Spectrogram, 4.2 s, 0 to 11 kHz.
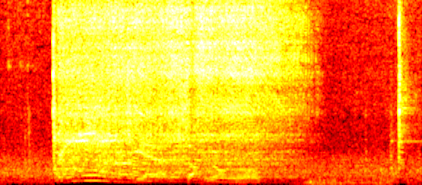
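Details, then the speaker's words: Craftsman 3hp 21-inch snowblower, Tecumseh two-stroke, electric start after carb rebuild and service, choke off after flooding: harsh whirring grind as starter spins about two seconds without firing, then fades; owner suspects starter gear, unconfirmed. "uhoh something wrong in there I think there's something wrong with this starter we have another one"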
